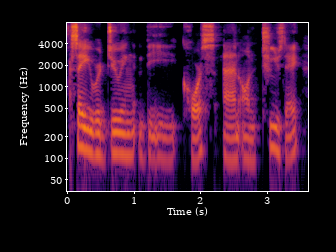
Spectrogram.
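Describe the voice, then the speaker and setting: A man presenting a live webinar, talking casually with many fillers and restarts, his voice a little hoarse. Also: fairly low pitch, takes it slowly. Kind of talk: live webinar sales pitch.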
